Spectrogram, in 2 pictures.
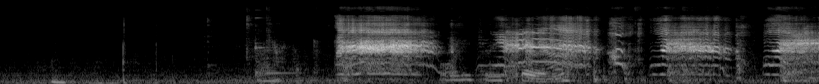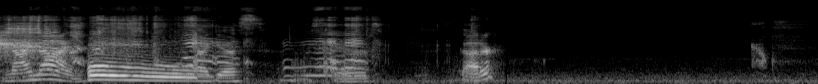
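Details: Strong, high-pitched crying in bursts from a large newborn girl, about 10 lb, about a minute old, with adults talking over it; a vigorous cry right after vaginal delivery.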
